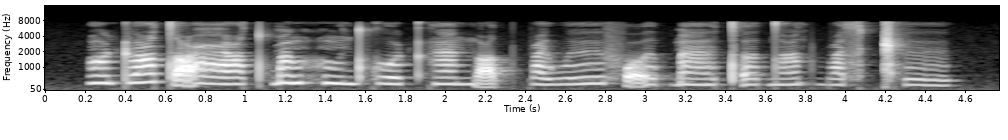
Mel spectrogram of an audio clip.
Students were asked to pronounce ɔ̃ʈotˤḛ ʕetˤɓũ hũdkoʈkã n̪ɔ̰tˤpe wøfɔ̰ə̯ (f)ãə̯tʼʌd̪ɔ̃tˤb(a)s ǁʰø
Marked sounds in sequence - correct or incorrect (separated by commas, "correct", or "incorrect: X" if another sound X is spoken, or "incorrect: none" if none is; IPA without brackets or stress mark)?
incorrect: ɓ, incorrect: ʌ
